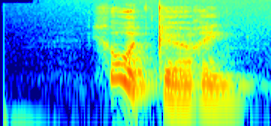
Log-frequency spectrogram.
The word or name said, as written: goedkeuring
